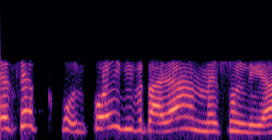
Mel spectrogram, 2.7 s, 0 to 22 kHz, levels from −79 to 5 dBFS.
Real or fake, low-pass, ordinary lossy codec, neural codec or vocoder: real; 3.6 kHz; Opus, 16 kbps; none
